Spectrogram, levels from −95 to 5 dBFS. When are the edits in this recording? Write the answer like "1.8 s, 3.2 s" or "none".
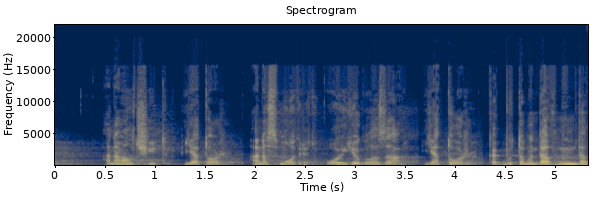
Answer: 1.2 s, 1.9 s, 3.6 s, 4.3 s

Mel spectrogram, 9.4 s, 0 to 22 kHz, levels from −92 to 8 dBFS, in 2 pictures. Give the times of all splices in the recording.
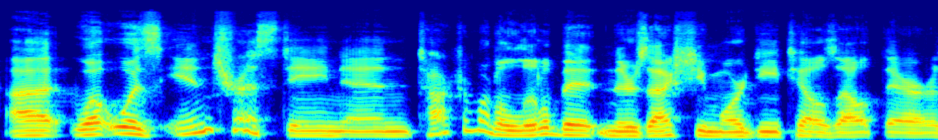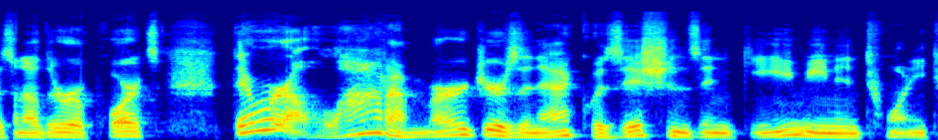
4.8 s

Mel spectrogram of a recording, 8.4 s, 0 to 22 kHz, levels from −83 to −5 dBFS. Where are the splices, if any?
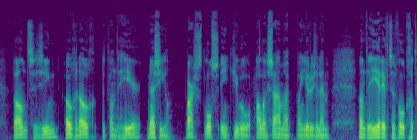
1.2 s, 2.1 s, 3.5 s, 5.9 s

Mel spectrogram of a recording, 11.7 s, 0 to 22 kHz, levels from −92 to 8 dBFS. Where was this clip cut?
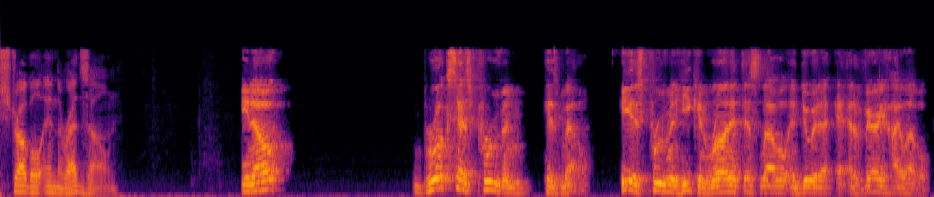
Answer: none

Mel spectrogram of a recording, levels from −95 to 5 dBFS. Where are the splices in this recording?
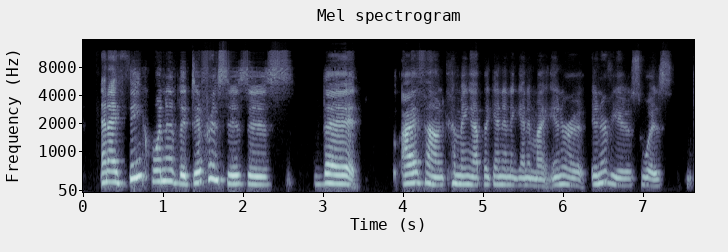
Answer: none

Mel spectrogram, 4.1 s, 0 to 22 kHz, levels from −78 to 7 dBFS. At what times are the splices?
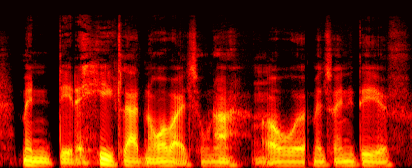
3.0 s

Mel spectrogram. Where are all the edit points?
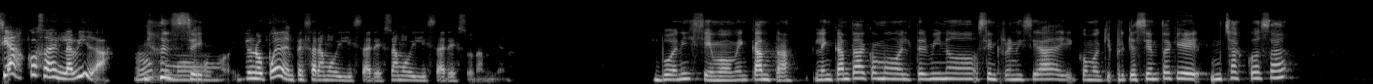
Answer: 3.9 s

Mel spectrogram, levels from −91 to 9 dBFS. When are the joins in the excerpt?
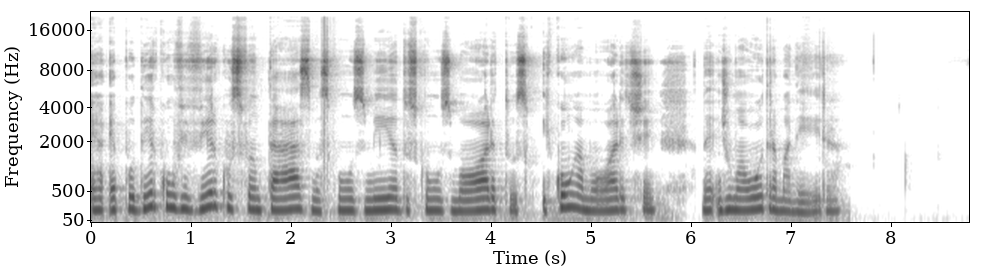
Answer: none

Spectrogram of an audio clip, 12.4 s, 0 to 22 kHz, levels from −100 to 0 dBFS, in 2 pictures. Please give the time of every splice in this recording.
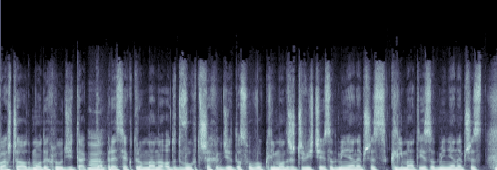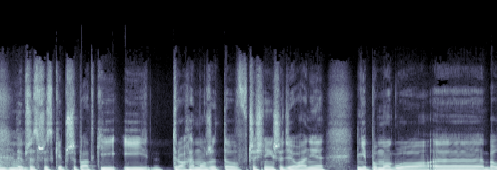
1.1 s, 2.7 s

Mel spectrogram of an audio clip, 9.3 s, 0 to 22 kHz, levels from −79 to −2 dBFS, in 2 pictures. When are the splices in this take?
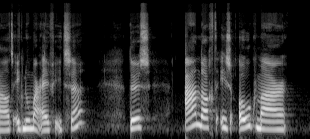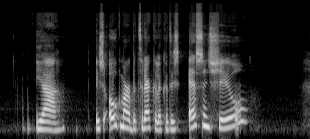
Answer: none

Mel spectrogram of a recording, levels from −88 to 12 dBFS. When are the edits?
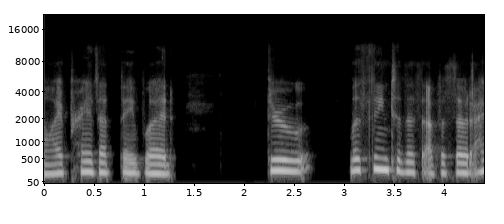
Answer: none

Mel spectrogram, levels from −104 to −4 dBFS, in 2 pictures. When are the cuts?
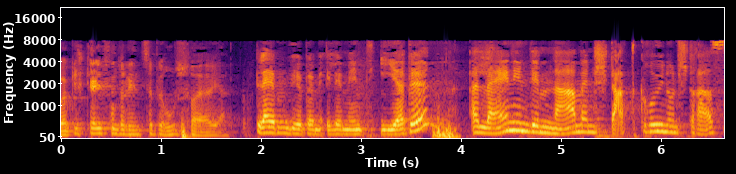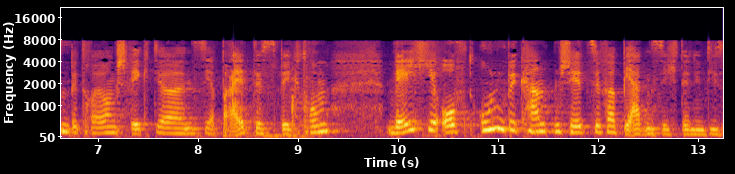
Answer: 1.9 s

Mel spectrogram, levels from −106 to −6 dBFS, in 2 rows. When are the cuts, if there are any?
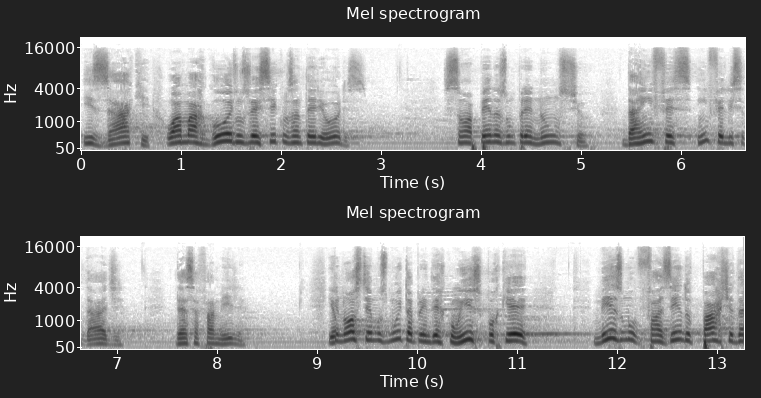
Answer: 1.5 s, 9.2 s, 11.7 s

